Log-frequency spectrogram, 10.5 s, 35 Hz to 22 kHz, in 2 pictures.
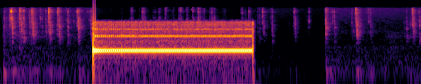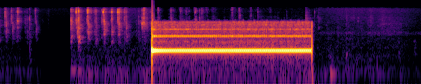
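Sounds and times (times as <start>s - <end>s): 
telephone ringback tone on a call to a hotel: 1.2s - 3.2s, 7.2s - 9.2s.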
